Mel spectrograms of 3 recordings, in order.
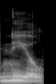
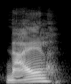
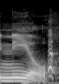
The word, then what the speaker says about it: Niall: the people who say kneel which is right and the people who say Nile which is wrong and the Nile comes from the Irish mispronunciation of the Gaelic language or Gaelic language throwing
